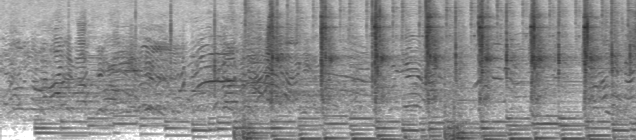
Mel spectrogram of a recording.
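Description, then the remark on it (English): A song's instrumental intro: steady bass and chord patterns open softly, then drums and sharp percussive hits kick in, lifting into a fuller, louder band groove. “All right, we're going to cut to a track.”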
